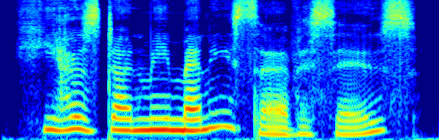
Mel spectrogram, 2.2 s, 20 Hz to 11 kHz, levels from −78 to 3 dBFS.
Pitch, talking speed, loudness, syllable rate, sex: 235 Hz, 165 wpm, -16 LUFS, 4.5 syllables/s, female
